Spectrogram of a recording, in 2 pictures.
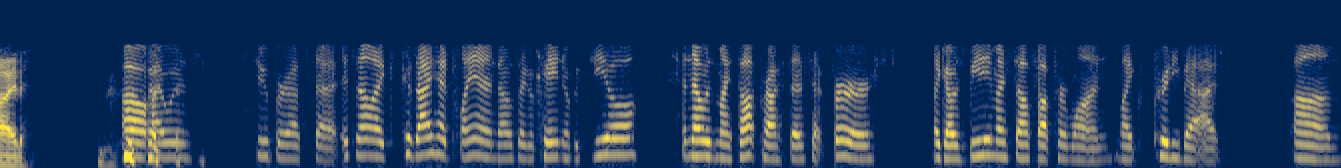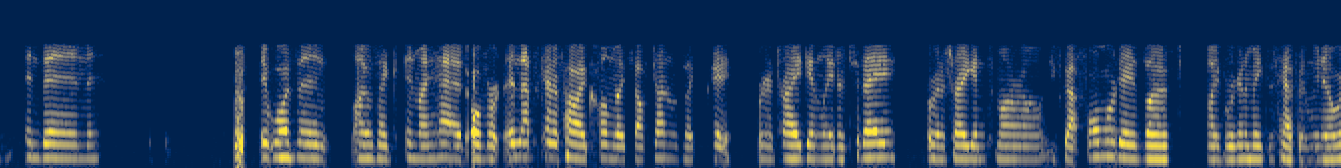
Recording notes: Another LIVE listener call-in show in the books.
